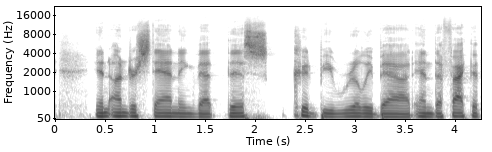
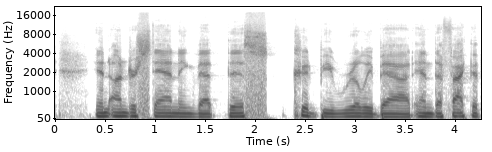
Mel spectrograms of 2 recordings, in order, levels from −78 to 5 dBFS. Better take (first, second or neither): first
